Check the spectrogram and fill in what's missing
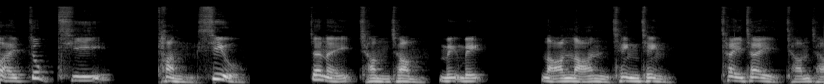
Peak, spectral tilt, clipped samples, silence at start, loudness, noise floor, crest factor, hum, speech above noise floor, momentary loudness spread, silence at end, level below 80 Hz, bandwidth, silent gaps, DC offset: -8 dBFS; -6.5 dB/octave; under 0.1%; 0 s; -23 LUFS; under -90 dBFS; 16 dB; none; over 68 dB; 8 LU; 0 s; -64 dBFS; 16 kHz; 1.16-1.58 s, 2.52-3.10 s, 4.32-4.39 s, 4.90-5.41 s, 6.78-7.21 s; under 0.1%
